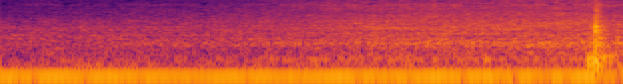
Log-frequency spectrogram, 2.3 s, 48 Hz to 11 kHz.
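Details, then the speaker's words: 2004 Chevrolet Silverado 2500HD 4WD 6.0-liter V8, after a shorted spare box was swapped back to the factory one: low, even, smooth idle rumble with one brief click; running with throttle restored. "We figured it out. It's running now. It's got throttle."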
